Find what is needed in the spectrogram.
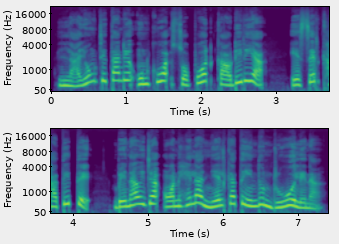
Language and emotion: Santali, disgusted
